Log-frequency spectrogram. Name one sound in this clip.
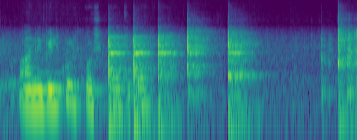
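A wooden spoon knocks sharply against a metal pot several times.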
